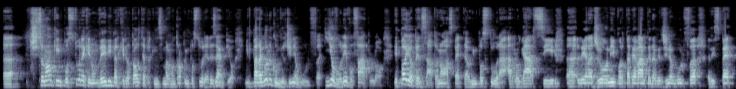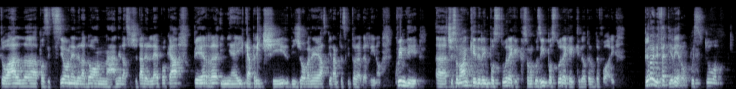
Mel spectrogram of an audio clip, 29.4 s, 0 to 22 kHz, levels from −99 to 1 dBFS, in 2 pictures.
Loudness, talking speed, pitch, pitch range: -21 LUFS, 170 wpm, 135 Hz, 125-145 Hz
